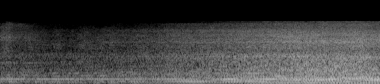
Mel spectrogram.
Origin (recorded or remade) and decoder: recorded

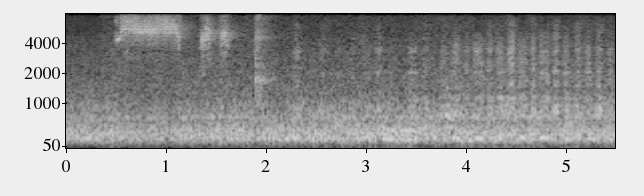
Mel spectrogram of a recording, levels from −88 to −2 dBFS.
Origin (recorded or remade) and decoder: recorded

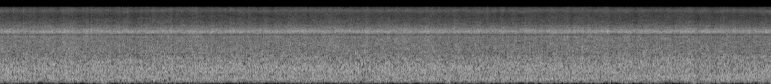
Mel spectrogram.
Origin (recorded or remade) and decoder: remade, autoencoder, DAC-VAE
